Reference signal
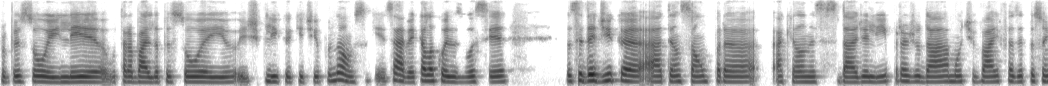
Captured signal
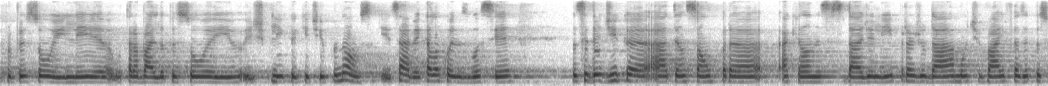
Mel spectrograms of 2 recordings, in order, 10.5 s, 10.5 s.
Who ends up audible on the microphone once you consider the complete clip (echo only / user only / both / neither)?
echo only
